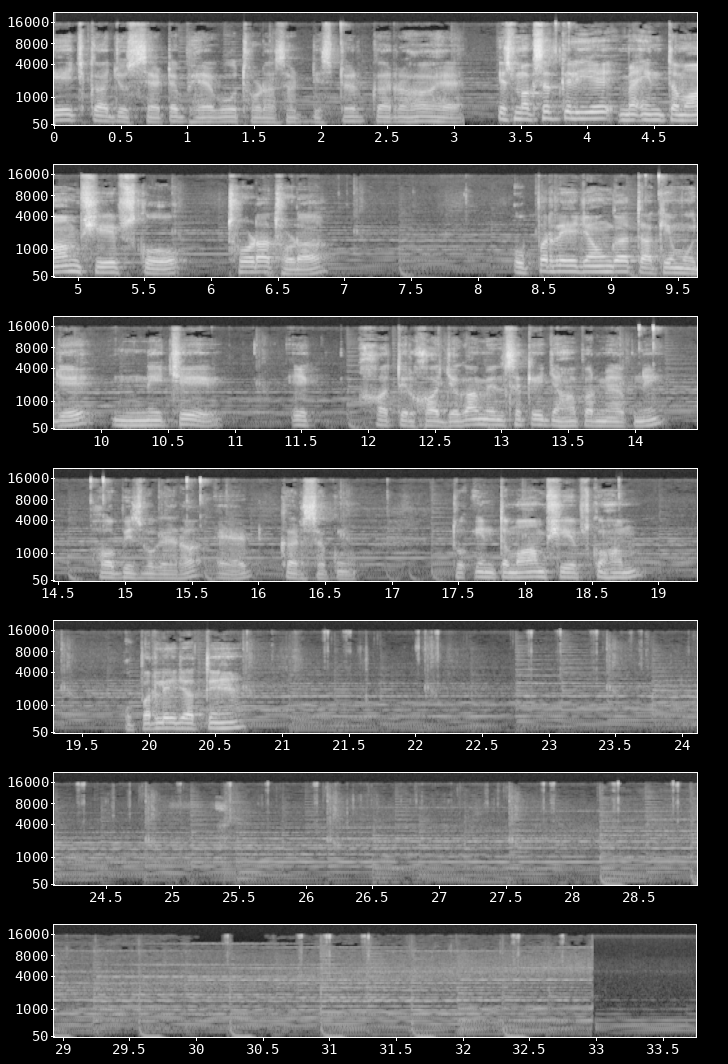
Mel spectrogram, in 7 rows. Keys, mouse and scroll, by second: 1.1 scroll down 1, 2.7 click, 3.0 ctrl+z, 3.5 scroll down 1, 4.4 click, 9.7 Up, 9.9 click, 10.9 Up, 14.7 click, 16.1 shift+click, 18.2 Up, 19.3 Down, 21.4 click, 21.8 Up, 22.1 Down, 23.0 click, 23.9 ctrl+d, 24.4 click, 24.7 ctrl+d, 25.1-26.4 drag, 26.4 Up, 27.6 ctrl+d, 27.9 click, 28.1 scroll down 1, 28.5 click, 29.1 Up, 29.5 Down, 30.3 click, 31.6 Up, 32.5-33.7 drag.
